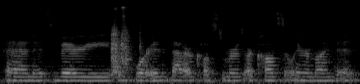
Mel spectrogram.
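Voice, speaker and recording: A woman takes the client's part in a practice sales pitch. Her answers come haltingly, in a slightly low, fairly even voice, over a faint rumble. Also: gravelly. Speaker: practice client acting as a meat business manager. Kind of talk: role-played business conversation. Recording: faint rumbly background noise.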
